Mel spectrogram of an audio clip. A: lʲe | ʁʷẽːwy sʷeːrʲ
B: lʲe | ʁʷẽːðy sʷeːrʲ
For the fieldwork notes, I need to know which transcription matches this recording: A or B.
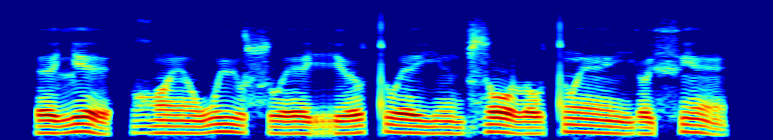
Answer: A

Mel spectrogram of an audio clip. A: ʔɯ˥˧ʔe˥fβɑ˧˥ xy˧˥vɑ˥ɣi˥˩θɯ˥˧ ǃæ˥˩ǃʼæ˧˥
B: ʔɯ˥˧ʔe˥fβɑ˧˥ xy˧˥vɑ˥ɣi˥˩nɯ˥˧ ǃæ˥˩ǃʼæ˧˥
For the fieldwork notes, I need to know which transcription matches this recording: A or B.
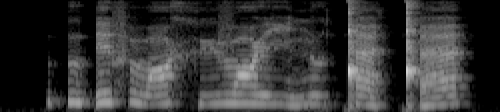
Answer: B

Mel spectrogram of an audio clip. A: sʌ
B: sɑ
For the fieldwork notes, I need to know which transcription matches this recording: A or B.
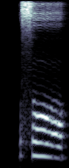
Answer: A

